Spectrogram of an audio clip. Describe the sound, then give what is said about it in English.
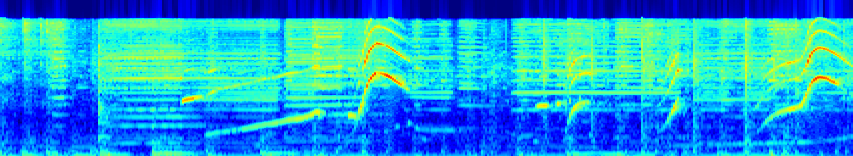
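A swanee slide whistle swoops up and down in repeated glides, loud, over a band playing a steady thumping beat with sustained reedy chords underneath. “Mama don't allow no siren, swanny whistle and mouth organ playing in here.”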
